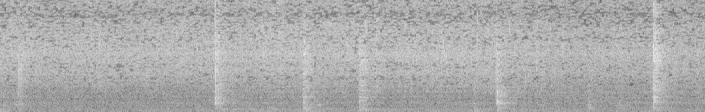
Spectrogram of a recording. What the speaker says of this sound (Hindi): और इसे इसमें थोड़े से मैं फ्राई कर लूँगी।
